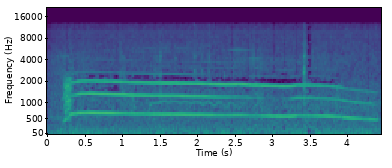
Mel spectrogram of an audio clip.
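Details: Coyote howl played as a comparison recording: a sharp rising onset sweeps up, then holds a long, steady, slightly falling tone with clear harmonics for about four seconds before tapering off; quiet background.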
